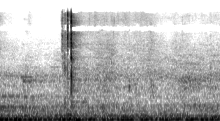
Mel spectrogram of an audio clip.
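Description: One sharp metallic click from a small stainless steel frame-lock folding knife, the CRKT Pilar, as it is picked up and its blade is swung open, against faint room noise.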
